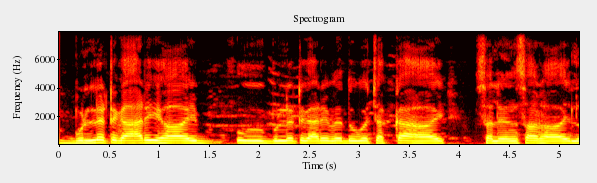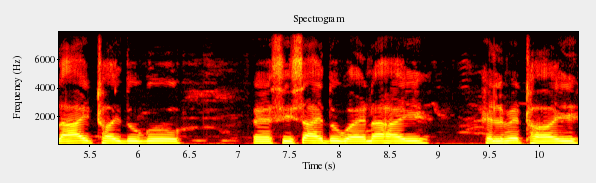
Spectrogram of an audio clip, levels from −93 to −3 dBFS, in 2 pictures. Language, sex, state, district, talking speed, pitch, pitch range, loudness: Bajjika, male, Bihar, Vaishali, 125 wpm, 150 Hz, 145-160 Hz, -19 LUFS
